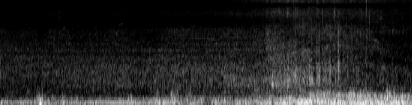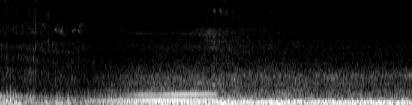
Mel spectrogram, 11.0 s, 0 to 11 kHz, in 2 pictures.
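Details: Ford FG Falcon G6E turbo six with centre muffler delete and intake upgrade, recorded from outside as it passes in wind: deep throaty exhaust rumble rising smoothly with revs; sounds healthy and even.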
